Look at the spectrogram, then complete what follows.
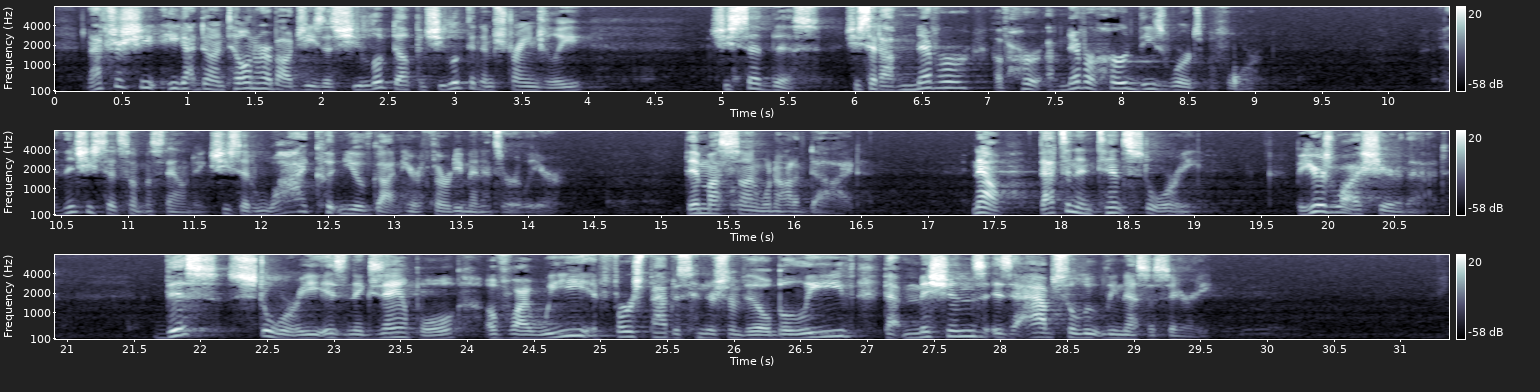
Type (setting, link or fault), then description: setting, large echoing room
